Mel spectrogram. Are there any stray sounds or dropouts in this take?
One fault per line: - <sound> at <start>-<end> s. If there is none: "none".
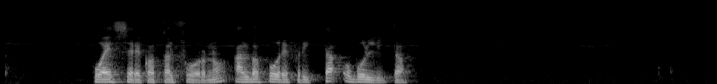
none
